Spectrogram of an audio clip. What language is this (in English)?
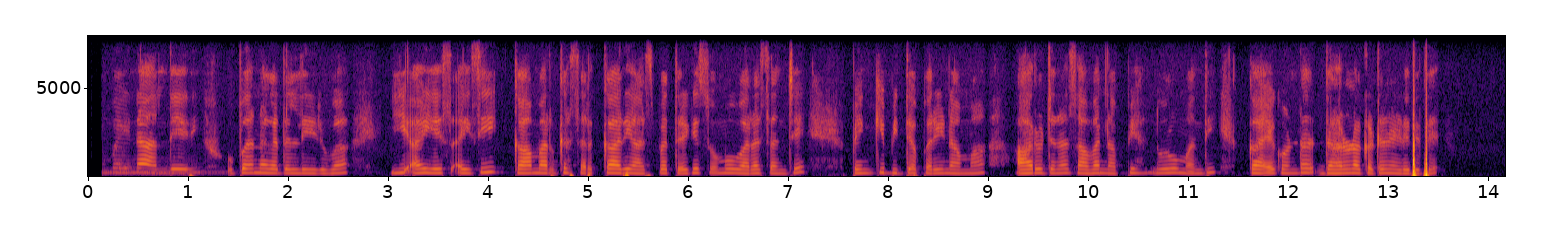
Kannada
